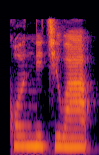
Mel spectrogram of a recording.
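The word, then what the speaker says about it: こんにちは: 자 그리고 한 가지 더음 인산말로 쓸 때도 하를 어 하로 발음하지 않고 와로 발음합니다. 예를 들어서 어 낮에 하는 인사 권니치와 그리고 저녁에 하는 인사 건방화 이런 경우도 와라고 발음합니다.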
